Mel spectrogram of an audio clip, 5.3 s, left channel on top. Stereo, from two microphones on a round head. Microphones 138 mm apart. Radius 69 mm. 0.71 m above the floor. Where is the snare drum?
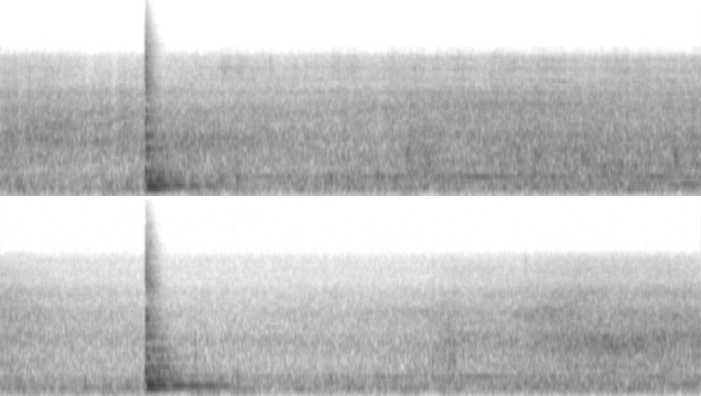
45° left (ahead or behind), 1.8 m.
